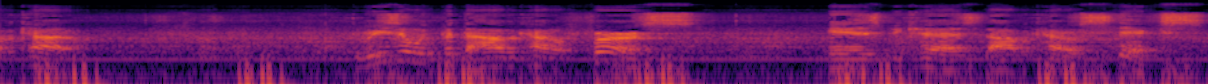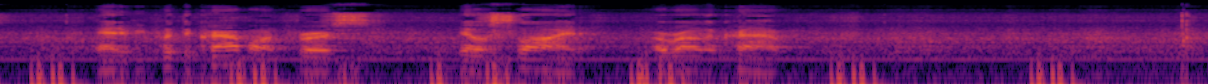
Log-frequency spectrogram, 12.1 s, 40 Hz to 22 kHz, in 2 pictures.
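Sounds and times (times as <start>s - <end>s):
faint low hum: 0.0s - 11.6s
steady background hiss: 0.0s - 12.0s.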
